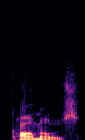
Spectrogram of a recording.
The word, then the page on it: comose: American English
